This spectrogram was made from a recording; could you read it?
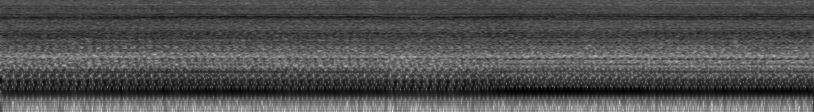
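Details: After repair, engine restarted: smooth even low idle with steady beat and no stumbles; the previous misfire is gone.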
